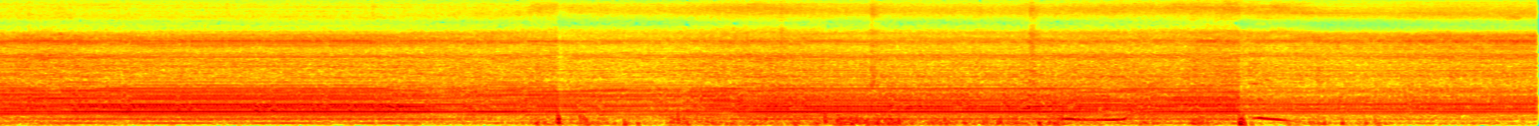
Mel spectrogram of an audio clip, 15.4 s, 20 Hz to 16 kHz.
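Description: Hydraulic pump of a 250-ton tire press running steadily with a whine while the ram forces a press-on forklift tire onto its wheel. Two sharp clicks, one about five and a half seconds in and one near twelve and a half seconds.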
